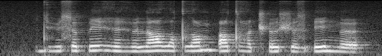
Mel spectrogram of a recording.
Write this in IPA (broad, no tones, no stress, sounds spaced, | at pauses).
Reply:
dʱ y s œ p e ɦ ɛ ɦ ɵ l æ ðˤ u tˤ ðˤ y m ʔ œ tˤ ɦ ɵ t͡ʃʼ ɵ ʃ œ z ʔ e ŋ œ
